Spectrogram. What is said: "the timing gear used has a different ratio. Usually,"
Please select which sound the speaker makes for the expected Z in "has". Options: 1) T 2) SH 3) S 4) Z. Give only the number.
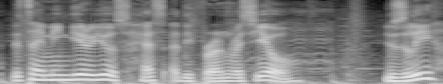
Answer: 3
